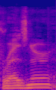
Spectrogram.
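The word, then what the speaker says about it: Reznor: are really impeding on there we go oh resner and yes it is pronounced resner as in as after Trent resner the uh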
